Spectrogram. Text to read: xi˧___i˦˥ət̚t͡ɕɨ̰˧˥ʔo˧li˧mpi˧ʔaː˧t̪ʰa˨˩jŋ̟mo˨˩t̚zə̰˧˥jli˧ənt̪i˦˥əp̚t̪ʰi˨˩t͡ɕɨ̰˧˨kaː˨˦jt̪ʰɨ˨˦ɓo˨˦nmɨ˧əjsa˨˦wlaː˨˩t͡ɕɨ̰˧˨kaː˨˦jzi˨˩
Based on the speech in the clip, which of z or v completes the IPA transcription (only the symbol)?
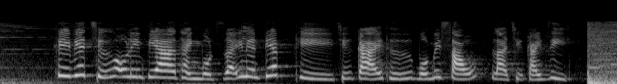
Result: v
